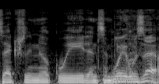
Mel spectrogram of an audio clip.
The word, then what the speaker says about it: Milkweed: We're joined by Fig, and guys, correct me if I say this wrong, Fig and Maple Milkweed?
